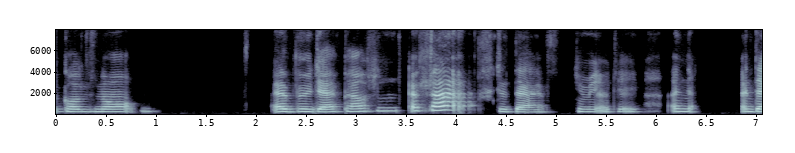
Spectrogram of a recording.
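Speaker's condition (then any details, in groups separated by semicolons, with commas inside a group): Cerebral palsy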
